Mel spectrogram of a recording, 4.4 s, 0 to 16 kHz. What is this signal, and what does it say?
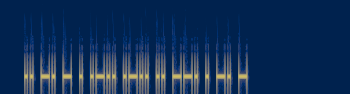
Morse code, heard as a keyed tone, about 34 wpm, 700 Hz. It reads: INTELLIGENT
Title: Top 751-1000 Words 35wpm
